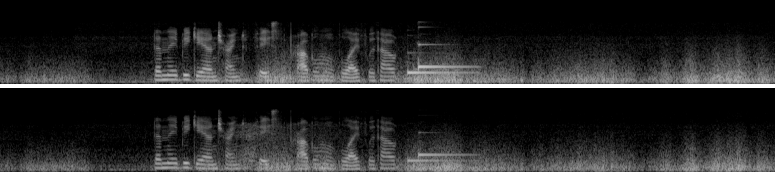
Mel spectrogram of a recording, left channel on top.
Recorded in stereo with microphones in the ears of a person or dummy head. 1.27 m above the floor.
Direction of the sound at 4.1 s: 65° left (ahead or behind).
